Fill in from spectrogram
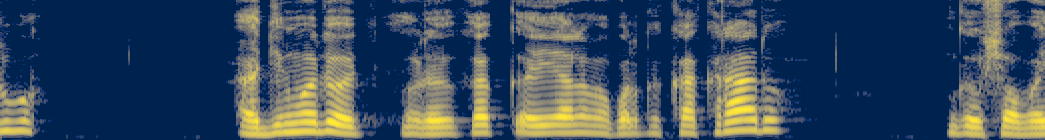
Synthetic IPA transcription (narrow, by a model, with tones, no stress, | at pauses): ɾbo˦ | a˨di˦n˦ma˦do˦˨m˨ɾə˨ka˦ka˦ja˦la˦ma˨ko˨lkə˨ka˦kɾa˦do˦ | ŋ˦ɡə˨ʃo˨ba˨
